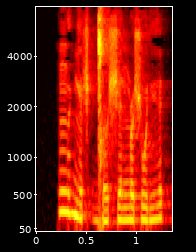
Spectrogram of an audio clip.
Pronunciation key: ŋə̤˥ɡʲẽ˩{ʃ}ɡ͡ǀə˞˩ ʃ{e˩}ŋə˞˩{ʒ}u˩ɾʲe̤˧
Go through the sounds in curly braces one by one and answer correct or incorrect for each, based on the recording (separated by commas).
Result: correct, correct, incorrect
